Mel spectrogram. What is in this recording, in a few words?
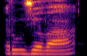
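pink, Serbian; gcompris; colors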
